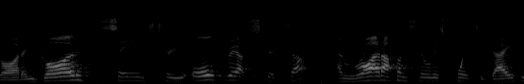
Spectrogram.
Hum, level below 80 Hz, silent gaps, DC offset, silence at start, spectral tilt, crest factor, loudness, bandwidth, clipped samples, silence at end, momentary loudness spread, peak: none; -86 dBFS; none; under 0.1%; 0 s; -2 dB/octave; 20 dB; -51 LUFS; 16 kHz; under 0.1%; 0 s; 16 LU; -32 dBFS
